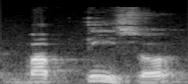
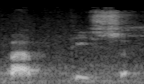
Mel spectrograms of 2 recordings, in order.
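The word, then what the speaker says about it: βαπτίζω: palabra es griega Sí y la palabra se pronuncia baptizo baptizo no Y la palabra el significado de la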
